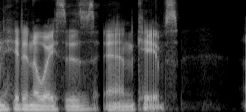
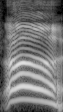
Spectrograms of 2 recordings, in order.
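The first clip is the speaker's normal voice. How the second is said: high squeal; 9 dB louder than usual. Pretend. Baboon screams and flees.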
